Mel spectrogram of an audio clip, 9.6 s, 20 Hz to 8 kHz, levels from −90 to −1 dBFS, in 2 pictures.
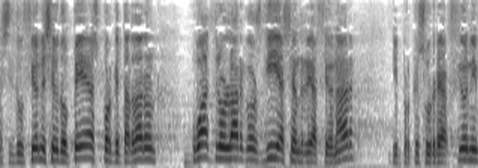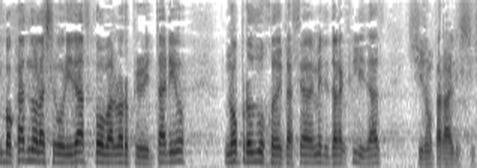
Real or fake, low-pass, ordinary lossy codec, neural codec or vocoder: real; none; none; none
